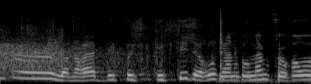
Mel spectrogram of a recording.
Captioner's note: some Applause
